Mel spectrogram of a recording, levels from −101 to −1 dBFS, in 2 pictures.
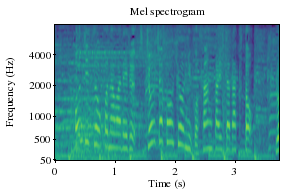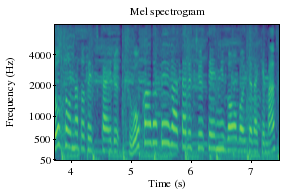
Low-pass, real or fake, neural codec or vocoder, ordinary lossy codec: none; real; none; none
